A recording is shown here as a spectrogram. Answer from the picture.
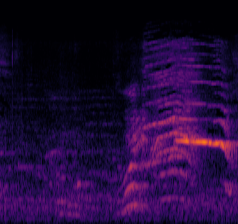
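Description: A single high-pitched vocal sound that rises in pitch and ends on a held high note, lasting about a second near the end, after a quiet first second.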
